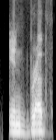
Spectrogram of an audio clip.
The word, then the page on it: inbreathe: American English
